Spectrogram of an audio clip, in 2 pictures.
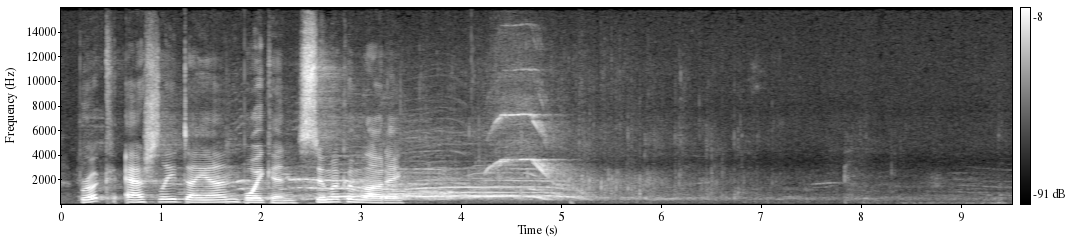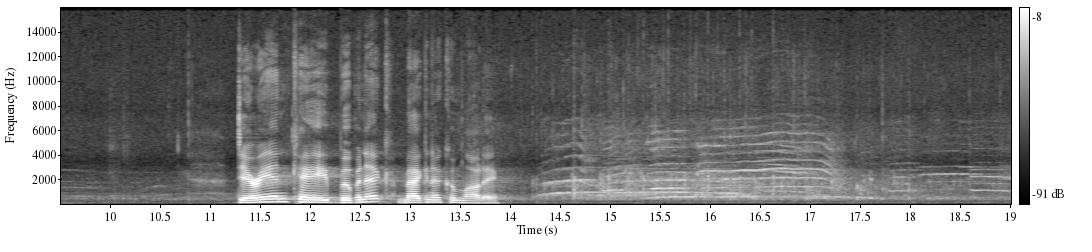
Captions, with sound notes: Brook Ashley Dyanne Boykin, summa cum laude. (audience applauds) Darian Kay Bubenik, magna cum laude. (audience applauds)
